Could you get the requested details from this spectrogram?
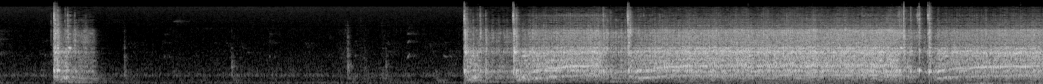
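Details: Barn-find bespoke three-wheeler with Citroën 2CV flat-twin engine, stored 25 years, starter jumped at solenoid: after a quiet stretch it cranks about three beats a second with no firing; cranks but won't catch, points to be cleaned.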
